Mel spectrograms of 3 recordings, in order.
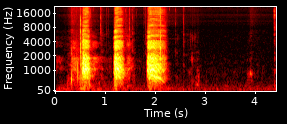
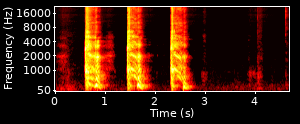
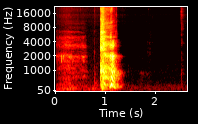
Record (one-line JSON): {"exhalation_length": "4.4 s", "exhalation_amplitude": 32768, "exhalation_signal_mean_std_ratio": 0.32, "three_cough_length": "4.7 s", "three_cough_amplitude": 32768, "three_cough_signal_mean_std_ratio": 0.34, "cough_length": "2.6 s", "cough_amplitude": 32768, "cough_signal_mean_std_ratio": 0.27, "survey_phase": "beta (2021-08-13 to 2022-03-07)", "age": "45-64", "gender": "Female", "wearing_mask": "No", "symptom_none": true, "smoker_status": "Never smoked", "respiratory_condition_asthma": false, "respiratory_condition_other": false, "recruitment_source": "REACT", "submission_delay": "5 days", "covid_test_result": "Negative", "covid_test_method": "RT-qPCR", "influenza_a_test_result": "Negative", "influenza_b_test_result": "Negative"}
